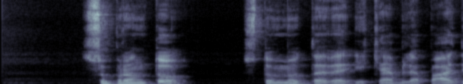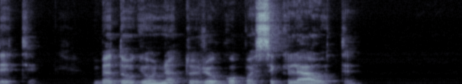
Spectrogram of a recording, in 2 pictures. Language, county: Lithuanian, Kaunas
